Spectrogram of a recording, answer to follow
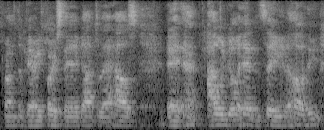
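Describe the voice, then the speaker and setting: A man speaking at a memorial in earnest, halting sentences with many restarts, remembering his late father-in-law. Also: lowish voice, monotone. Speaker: eulogy speaker, son-in-law. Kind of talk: personal remembrance speech. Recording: echoey room, distant mic, faint background hum.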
